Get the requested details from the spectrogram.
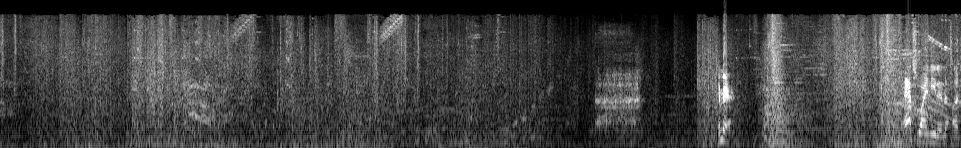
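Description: Rapid gunfire blasts ring out.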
